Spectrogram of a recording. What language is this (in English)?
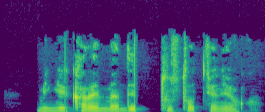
Uzbek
